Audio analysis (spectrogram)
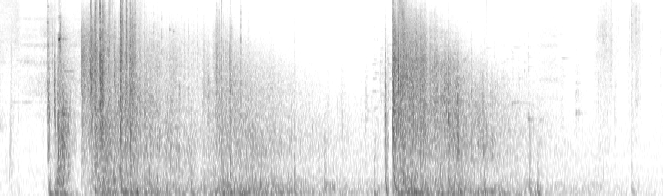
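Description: Sniper rifle fire in a competitive video game match: two loud, sharp shots with long booming tails, plus a few softer cracks in between.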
